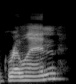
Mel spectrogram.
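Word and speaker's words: ghrelin: Grillin.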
